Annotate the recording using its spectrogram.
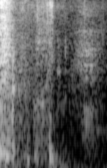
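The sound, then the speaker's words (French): A pupil's writing slate drops onto a hard floor at a school, landing with a sharp clatter and one smaller knock as it settles; the slate breaks. The sound is faint and brief, with no voices. “Qui a fait tomber son ardoise?”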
